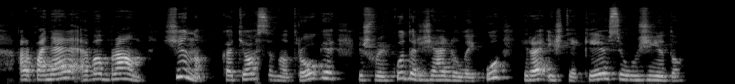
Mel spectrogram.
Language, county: Lithuanian, Kaunas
